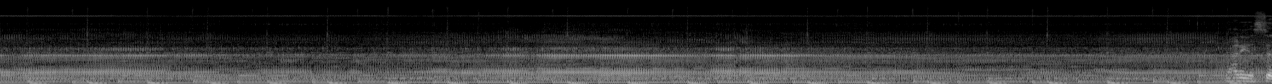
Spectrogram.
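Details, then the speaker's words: Steady low motor hum with rapid rhythmic pulsing from a percussive vibration massage tool, used by a chiropractor on the hip and pelvic muscles of a pregnant woman lying on a drop-table, for pelvic dysfunction with a short leg. "We have a vibration tool, but I can also use my hands if this is a little too stimulating."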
